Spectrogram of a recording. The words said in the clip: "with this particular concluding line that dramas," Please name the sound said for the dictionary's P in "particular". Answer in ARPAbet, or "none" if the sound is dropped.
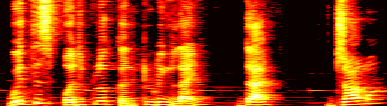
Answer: P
